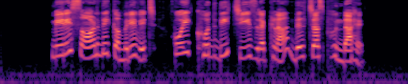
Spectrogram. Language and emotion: Punjabi, happy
